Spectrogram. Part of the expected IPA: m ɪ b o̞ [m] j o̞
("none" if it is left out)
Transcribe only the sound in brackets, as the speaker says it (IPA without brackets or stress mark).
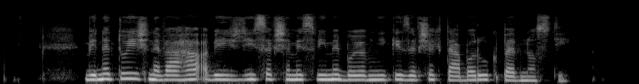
none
